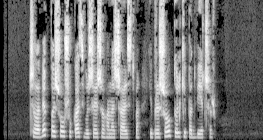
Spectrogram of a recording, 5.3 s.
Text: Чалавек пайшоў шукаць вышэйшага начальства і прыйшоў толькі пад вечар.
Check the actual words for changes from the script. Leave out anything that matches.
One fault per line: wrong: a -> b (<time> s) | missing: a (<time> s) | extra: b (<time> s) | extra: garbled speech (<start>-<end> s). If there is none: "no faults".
no faults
